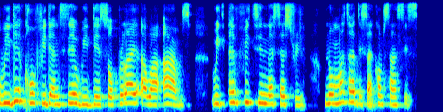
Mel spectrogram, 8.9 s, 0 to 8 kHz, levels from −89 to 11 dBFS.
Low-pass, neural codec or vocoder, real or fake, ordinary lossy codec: 7.2 kHz; codec, 24 kHz, 6 kbps, HILCodec; fake; none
